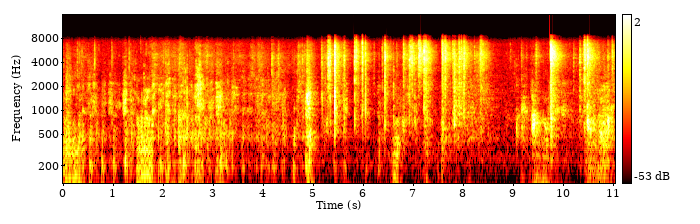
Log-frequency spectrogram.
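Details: Old English Bulldog pup of 10 kg play fighting with a 40 kg male Bullmastiff cross; harsh panting, grumbling and high yipping whimpers in irregular bursts, busier and louder in the second half, with scuffling.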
